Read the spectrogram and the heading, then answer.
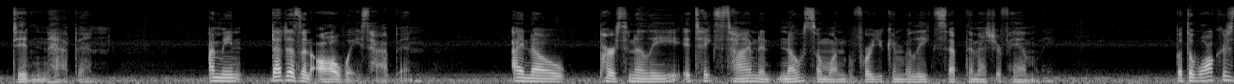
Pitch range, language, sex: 95-135 Hz, English, female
